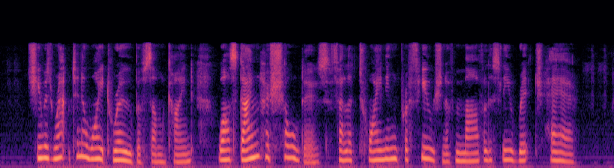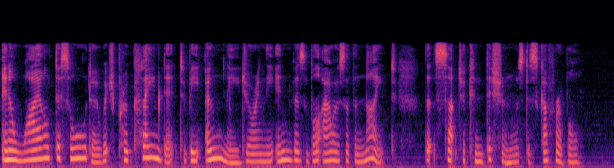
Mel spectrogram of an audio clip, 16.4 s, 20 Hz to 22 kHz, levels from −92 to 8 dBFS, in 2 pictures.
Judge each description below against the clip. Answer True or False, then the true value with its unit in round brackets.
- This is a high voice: True (210 Hz)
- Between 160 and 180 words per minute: True (165 wpm)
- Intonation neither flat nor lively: True (4.5 semitones)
